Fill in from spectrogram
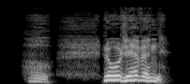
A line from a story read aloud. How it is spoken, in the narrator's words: he gasped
